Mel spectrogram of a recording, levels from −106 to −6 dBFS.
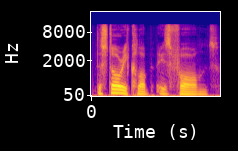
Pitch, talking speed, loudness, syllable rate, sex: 125 Hz, 155 wpm, -16 LUFS, 4.1 syllables/s, male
